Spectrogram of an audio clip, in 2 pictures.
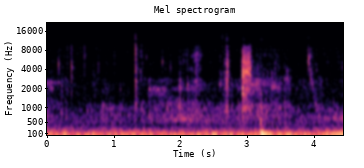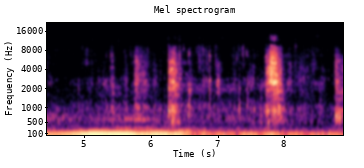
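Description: Close-up chewing and lip smacks of a person eating from a bowl with a plastic fork, with scattered small clicks. A low steady hum swells up a little after the middle, holds for about two seconds and fades.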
